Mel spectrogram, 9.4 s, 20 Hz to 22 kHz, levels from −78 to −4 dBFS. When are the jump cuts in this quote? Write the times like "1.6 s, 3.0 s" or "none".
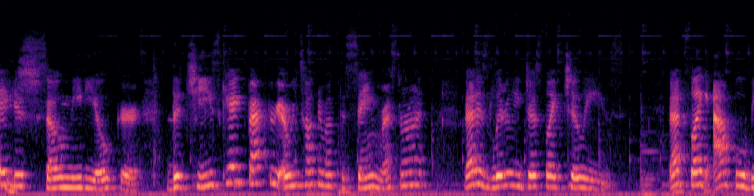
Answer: none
